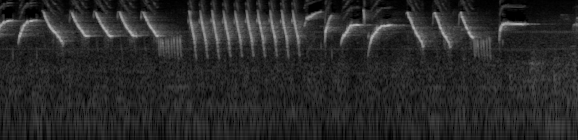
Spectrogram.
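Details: Singing panda canary meant to provoke other canaries into replying: rolling high sweeps alternate with a rapid burst of sharp clicking chips, then more swooping whistles with some fading tones.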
